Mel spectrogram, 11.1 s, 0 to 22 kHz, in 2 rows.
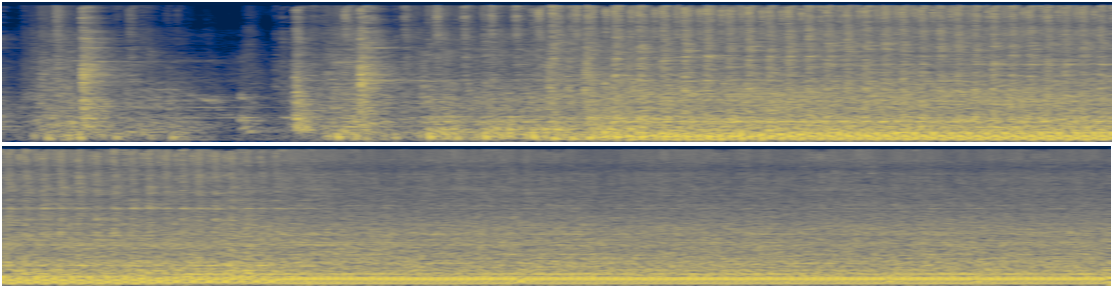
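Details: Briggs & Stratton 1022E snowblower, previously surging: after carburetor cleaning, a few pulls then a steady even beat with no surging or hunting; runs cleanly.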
